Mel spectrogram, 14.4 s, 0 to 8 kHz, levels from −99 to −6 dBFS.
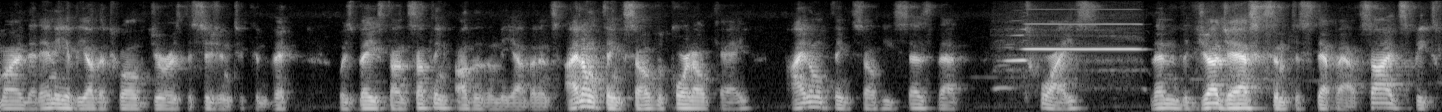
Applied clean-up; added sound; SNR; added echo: none; Wind instrument, woodwind instrument; 5 dB; none.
